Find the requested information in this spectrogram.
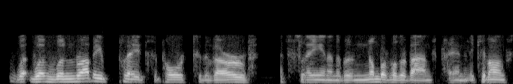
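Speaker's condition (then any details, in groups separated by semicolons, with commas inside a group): No condition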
